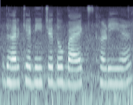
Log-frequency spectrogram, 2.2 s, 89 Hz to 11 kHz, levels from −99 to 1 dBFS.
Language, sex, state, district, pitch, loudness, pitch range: Hindi, female, Bihar, West Champaran, 250 Hz, -15 LUFS, 240-255 Hz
